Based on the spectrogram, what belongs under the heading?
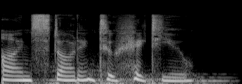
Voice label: Undead Female Warrior Pissed; NPC

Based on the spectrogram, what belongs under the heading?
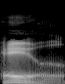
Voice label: Tauren Male Warrior NPC Greeting

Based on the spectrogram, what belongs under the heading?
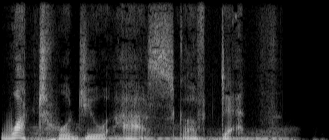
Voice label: Undead Female Magic NPC Greeting

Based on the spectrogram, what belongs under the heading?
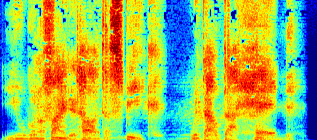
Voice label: Death Knight Troll Male Pissed

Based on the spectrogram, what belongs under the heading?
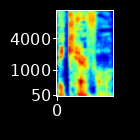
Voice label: Tauren Male Warrior NPC Farewell

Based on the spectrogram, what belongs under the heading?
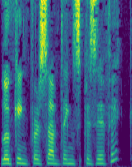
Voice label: Human Female Standard NPC Vendor

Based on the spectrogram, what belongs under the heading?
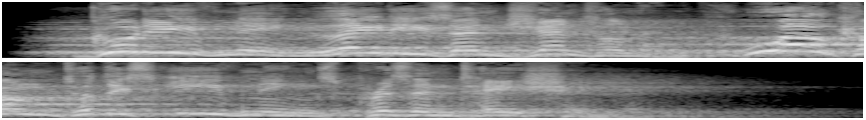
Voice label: Announce; Barnes The Stage Manager

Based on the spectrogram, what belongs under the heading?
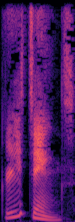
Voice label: Gnome Male Young Greeting; NPC

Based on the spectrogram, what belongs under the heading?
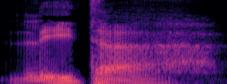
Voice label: Troll Male Standard Farewell; NPC

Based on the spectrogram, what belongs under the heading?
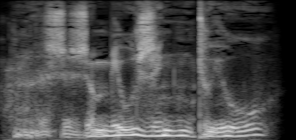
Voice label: Tuskarr Male Pissed; Warrior

